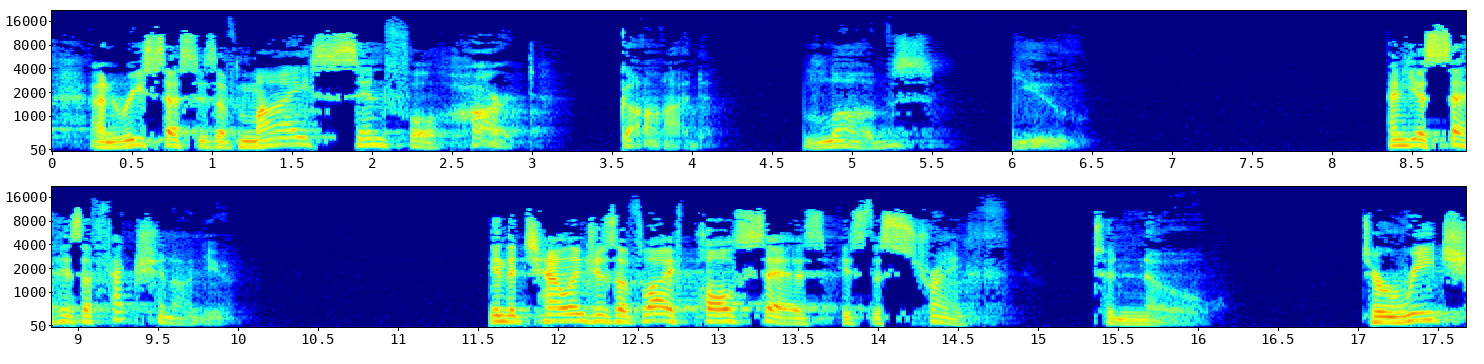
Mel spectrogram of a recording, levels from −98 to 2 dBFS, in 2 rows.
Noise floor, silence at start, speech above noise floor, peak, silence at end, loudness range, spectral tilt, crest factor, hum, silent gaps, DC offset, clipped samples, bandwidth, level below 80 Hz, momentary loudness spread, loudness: -82 dBFS; 0 s; 54 dB; -4 dBFS; 0 s; 15 LU; -3 dB/octave; 26 dB; none; none; under 0.1%; under 0.1%; 18 kHz; -72 dBFS; 20 LU; -28 LUFS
